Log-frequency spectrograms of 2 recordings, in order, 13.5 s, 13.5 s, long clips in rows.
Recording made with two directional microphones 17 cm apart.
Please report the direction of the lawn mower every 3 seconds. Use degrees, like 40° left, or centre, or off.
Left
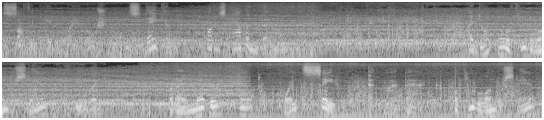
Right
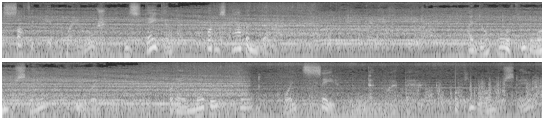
50° right, 30° right, 10° right, 10° left, 20° left.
